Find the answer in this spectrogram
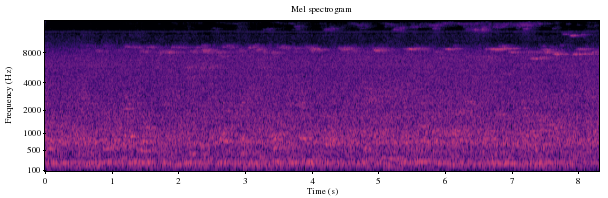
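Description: Steady hum and rolling noise of JR Central Shinkansen trains at a platform: an N700A coasting slowly into the station beside a stationary N700, at an even level throughout.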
